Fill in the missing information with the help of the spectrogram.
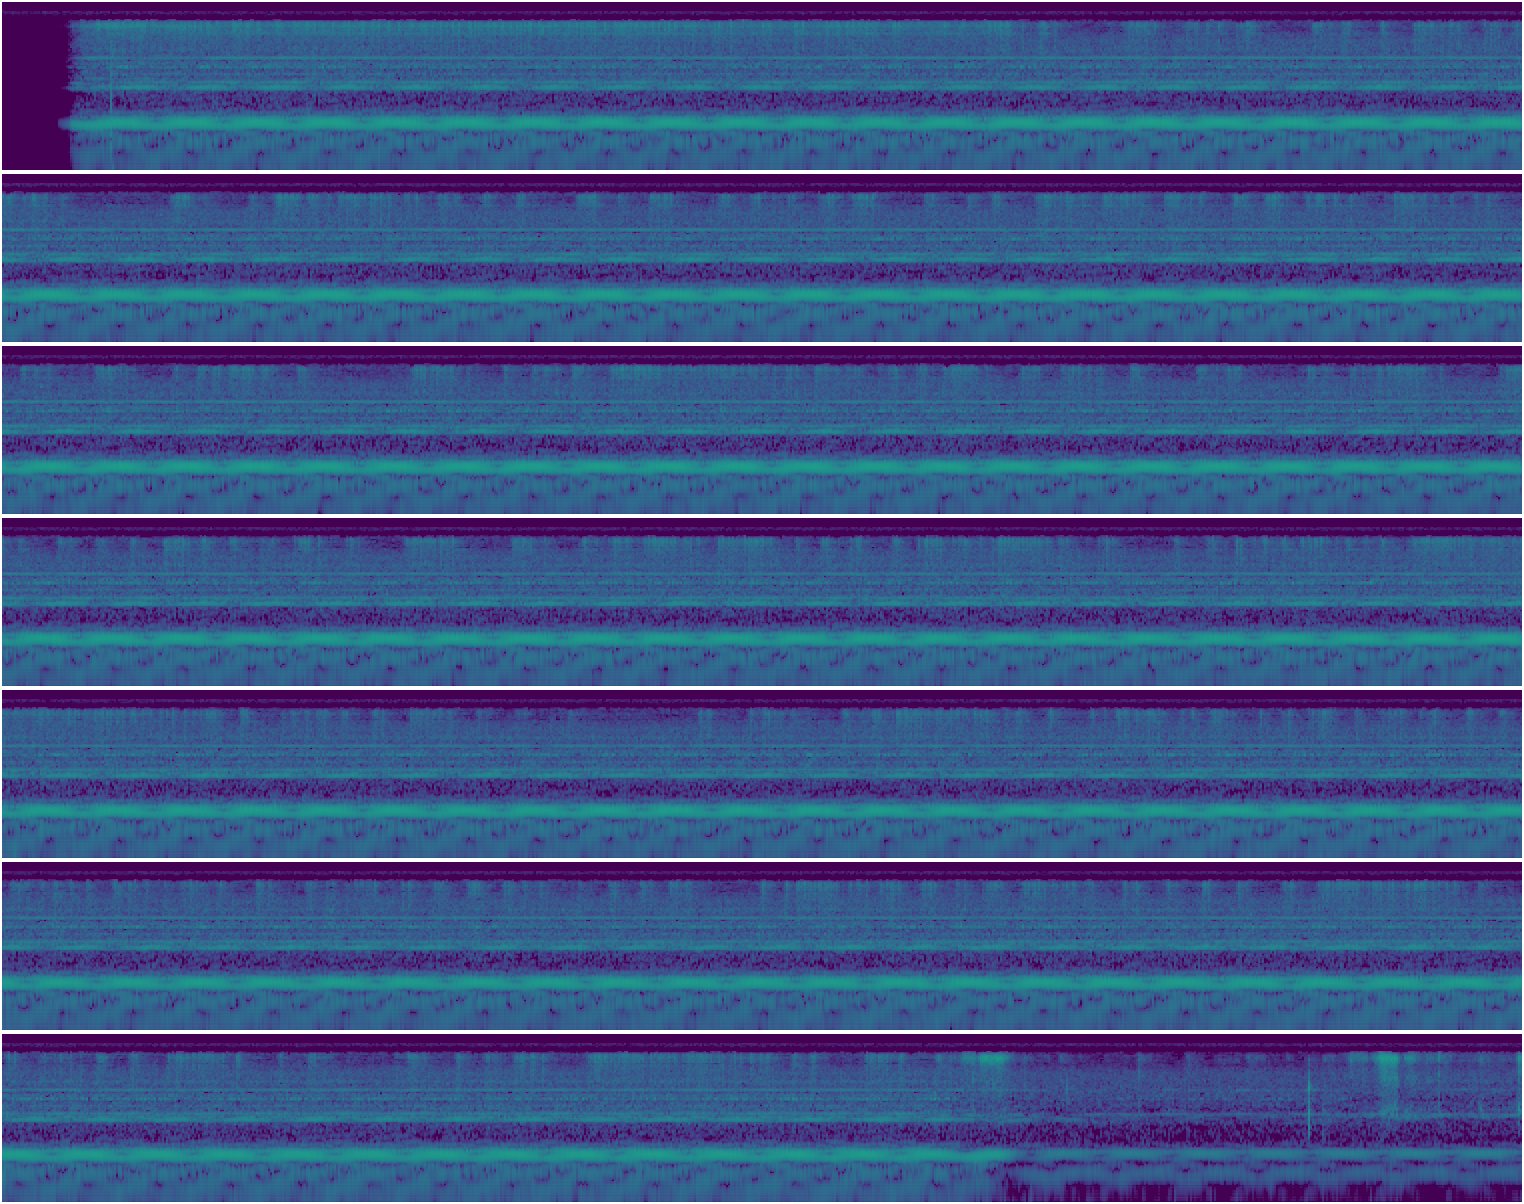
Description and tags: Content warning
Sound of the Refrigerator on
appliance, electric, electrical, electricity, freezer, household, hum, kitchen, refrigerator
